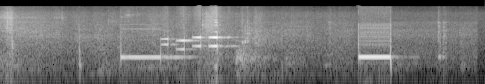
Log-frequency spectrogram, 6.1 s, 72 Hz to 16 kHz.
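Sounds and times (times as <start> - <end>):
faint room hum: 0.0 - 6.0
touch-tone keypad beeps as a number is dialed: 1.6 - 3.1.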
